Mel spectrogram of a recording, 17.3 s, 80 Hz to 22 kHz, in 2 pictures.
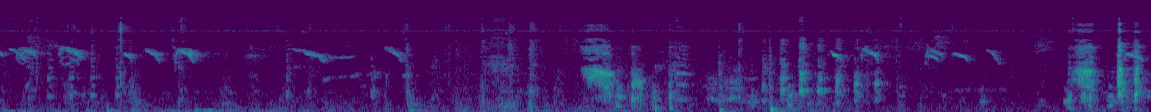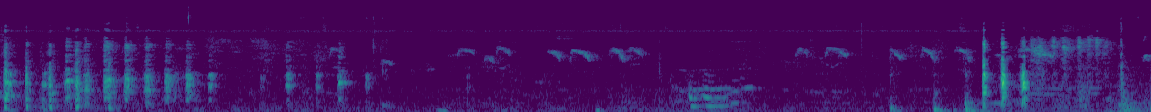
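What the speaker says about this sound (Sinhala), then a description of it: "බිත්තර දාන සත්තු කිකිලියෝ ඉන්න 20ක් විතර මෙතන" Egg-laying hens, about twenty of them, cluck and chatter on a small farm: irregular bursts of nearby clucking rise and fall over a quiet background, with louder clusters of calls breaking in every few seconds.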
